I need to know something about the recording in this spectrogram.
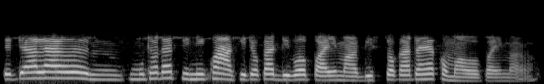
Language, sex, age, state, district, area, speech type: Assamese, female, 30-45, Assam, Biswanath, rural, conversation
